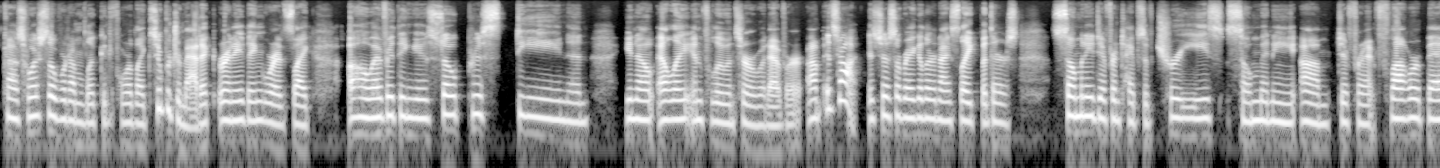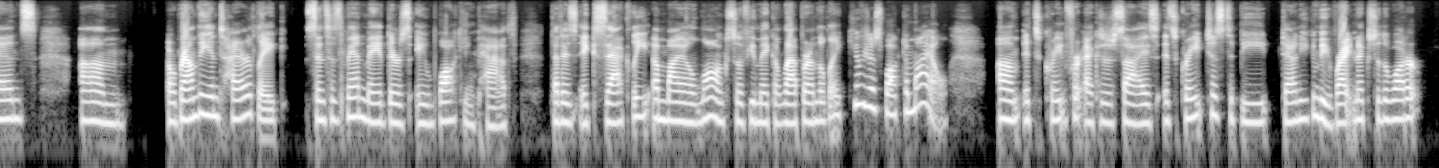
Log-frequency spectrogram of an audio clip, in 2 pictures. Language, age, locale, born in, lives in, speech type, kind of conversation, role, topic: English, 25-29, en-US, United States, United States, conversation, unstructured, none, What places in your city feel like secret sanctuaries to you?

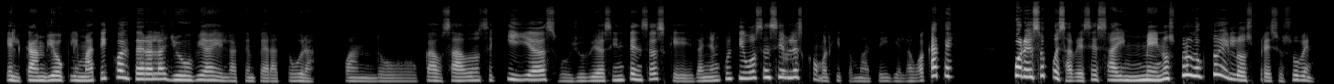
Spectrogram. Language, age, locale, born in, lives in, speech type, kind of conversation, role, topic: Spanish, 50-54, es-MX, Mexico, Portugal, read, expert-assistant, expert, ¿Cómo afecta el cambio climático a la producción de jitomate y aguacate?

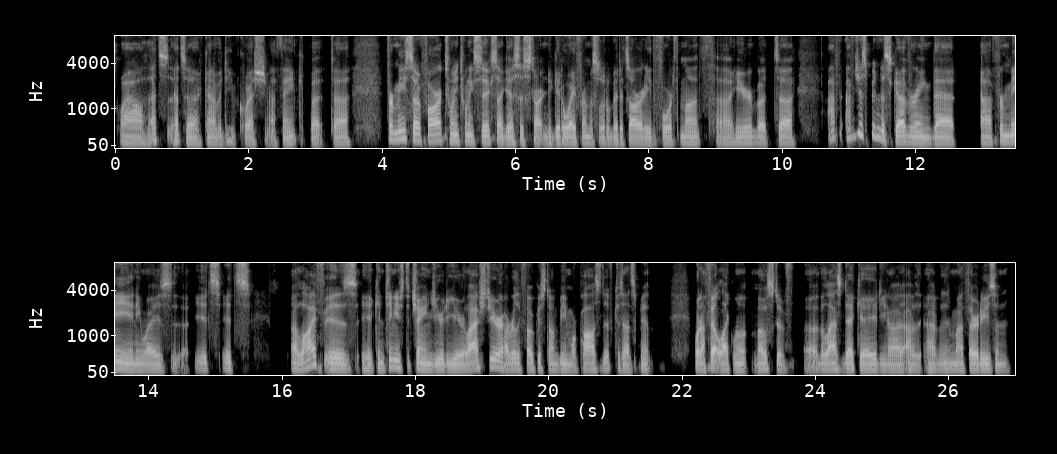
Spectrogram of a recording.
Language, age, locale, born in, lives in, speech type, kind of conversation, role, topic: English, 30-34, en-US, United States, United States, conversation, unstructured, none, What are you discovering about yourself this year, and how can we support each other?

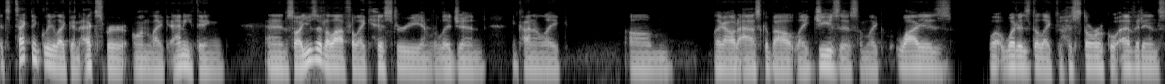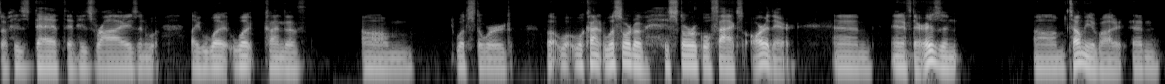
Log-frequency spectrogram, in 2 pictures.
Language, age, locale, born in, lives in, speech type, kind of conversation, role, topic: English, 25-29, en-US, United States, United States, conversation, unstructured, none, How have your classroom experiences changed from chalkboards to AI over the years?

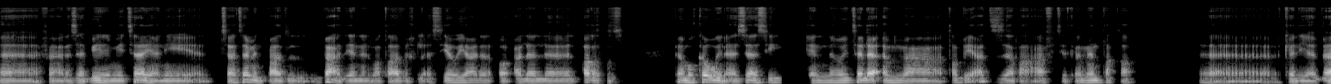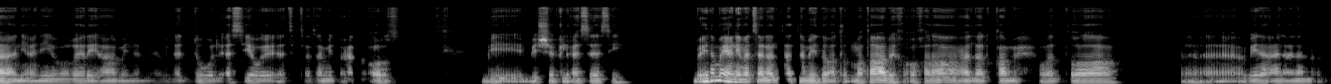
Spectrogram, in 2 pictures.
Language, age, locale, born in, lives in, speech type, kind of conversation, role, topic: Arabic, 30-34, ar-MA, Morocco, France, conversation, unstructured, none, إنت بتحب تجرّب أكلات من ثقافات مختلفة، وأنهي نوع عجبك أكتر؟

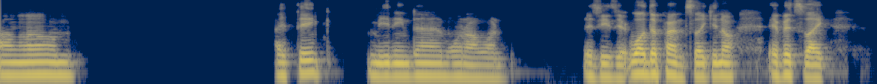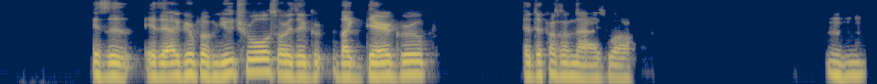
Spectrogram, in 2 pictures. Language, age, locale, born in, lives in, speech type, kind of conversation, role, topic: English, 20-24, en-US, United States, United States, conversation, advice, user, How can I build meaningful friendships quickly after moving to a new city?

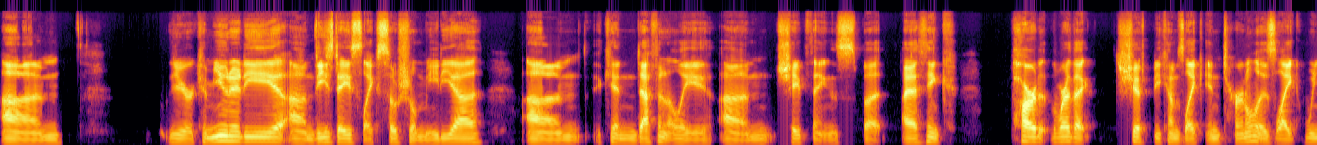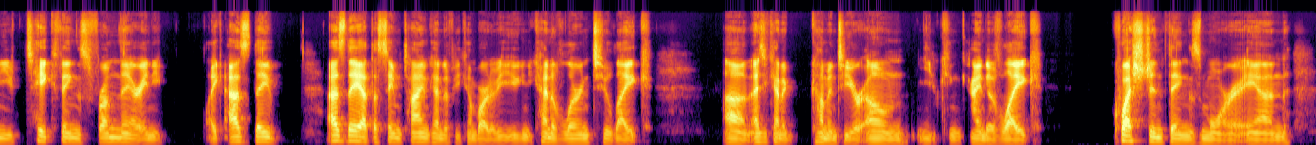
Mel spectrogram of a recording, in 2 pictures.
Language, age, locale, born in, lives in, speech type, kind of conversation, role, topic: English, 20-24, en-US, United States, United States, conversation, podcast, guest, What experiences and influences shape who we become over time?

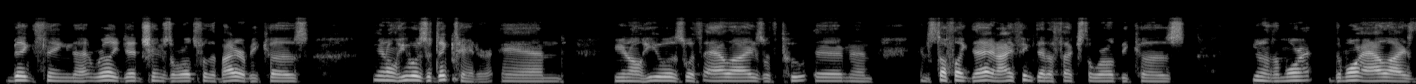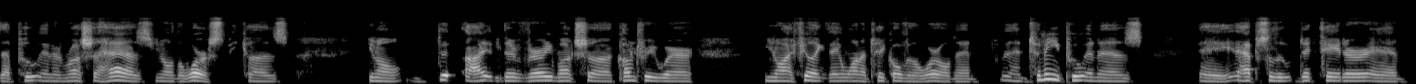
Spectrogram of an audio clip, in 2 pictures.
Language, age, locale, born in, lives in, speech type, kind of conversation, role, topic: English, 20-24, en-US, United States, United States, conversation, unstructured, none, What historical event do you think changed the world for the better?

